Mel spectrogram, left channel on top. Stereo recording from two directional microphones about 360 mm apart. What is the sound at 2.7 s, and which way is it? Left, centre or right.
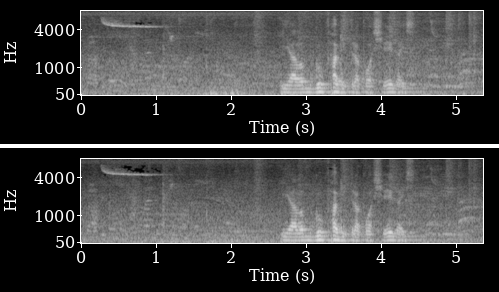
A man's voice, centre.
